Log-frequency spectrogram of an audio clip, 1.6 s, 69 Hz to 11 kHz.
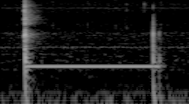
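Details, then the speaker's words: Line 6 LD150 150 W bass guitar amplifier brought in for low output, test tone via MP3 input: a clean tone starts with a pop, lasts about a second, then pops off; output mutes after power-on, possibly some protection. "so we did have a tone I'm sure you could hear that I was on for maybe two seconds and then it shut off we have lights so there's still power"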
